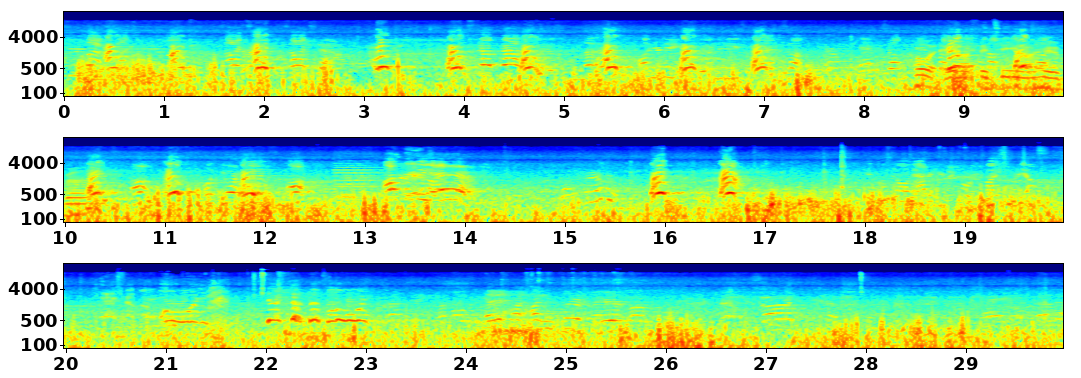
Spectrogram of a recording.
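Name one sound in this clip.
Men shout commands at close range, outdoors.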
